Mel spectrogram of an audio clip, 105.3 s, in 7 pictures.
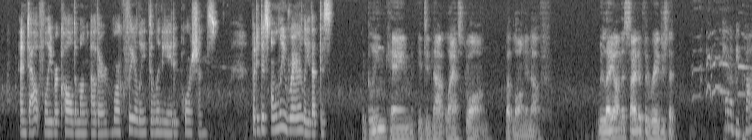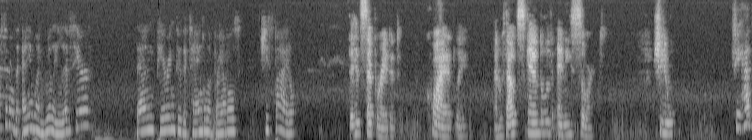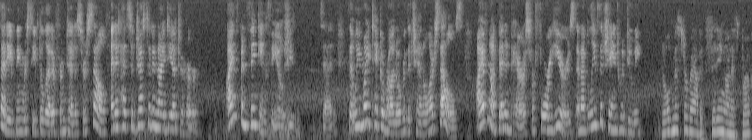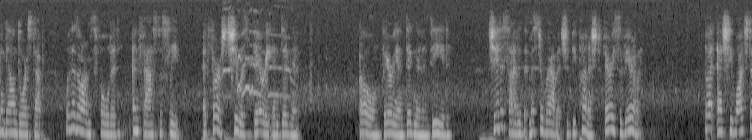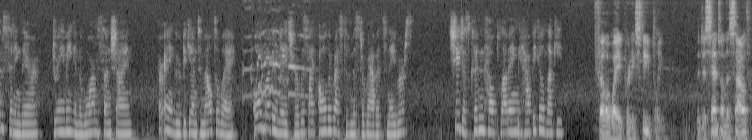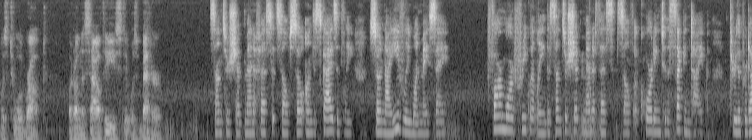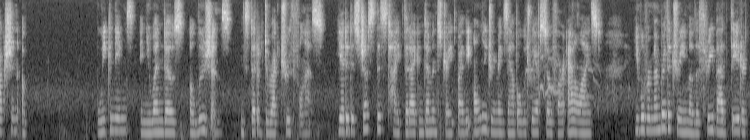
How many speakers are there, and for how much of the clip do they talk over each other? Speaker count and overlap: five, no overlap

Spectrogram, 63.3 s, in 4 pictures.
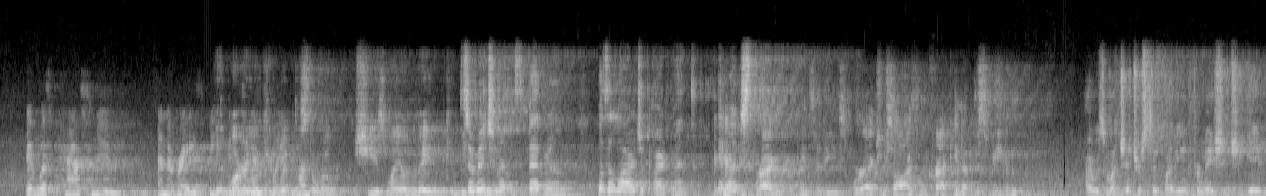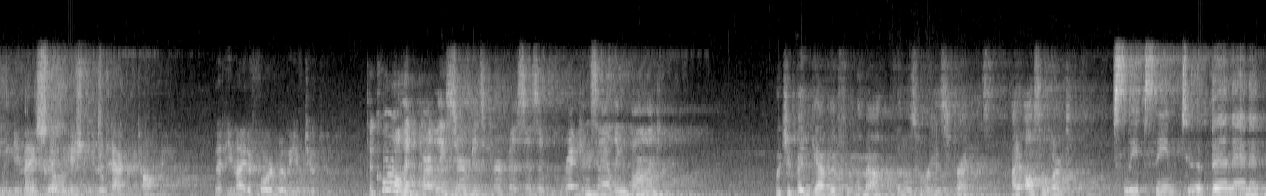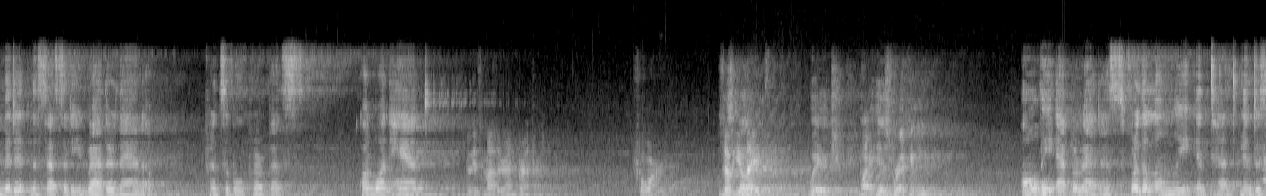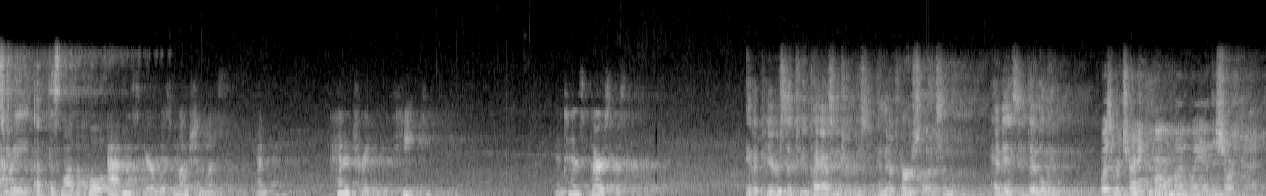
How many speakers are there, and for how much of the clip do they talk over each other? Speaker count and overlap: eight, about 9%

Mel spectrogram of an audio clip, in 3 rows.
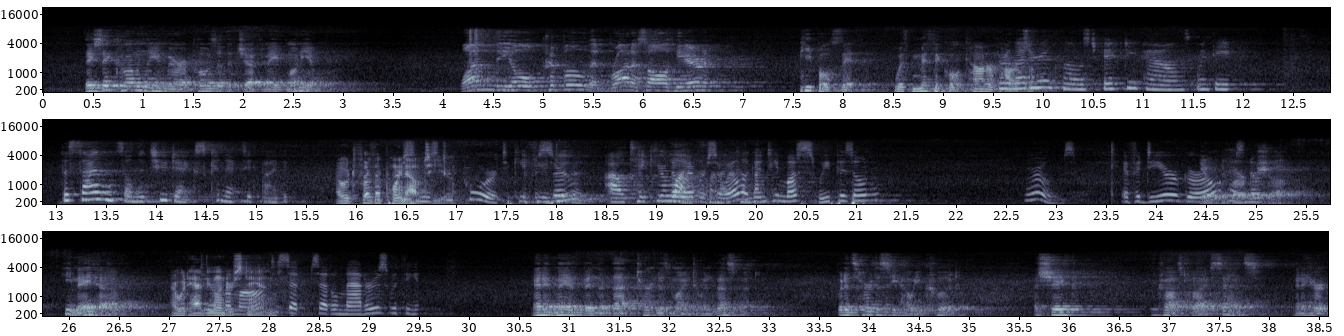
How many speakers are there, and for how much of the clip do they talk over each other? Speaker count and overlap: eight, about 13%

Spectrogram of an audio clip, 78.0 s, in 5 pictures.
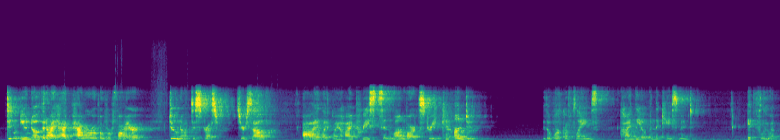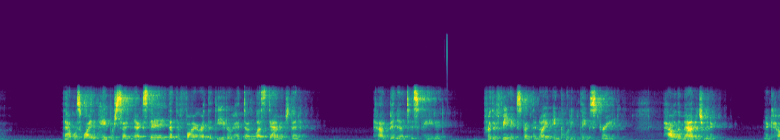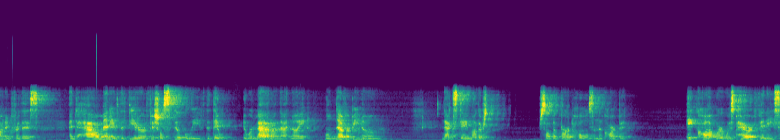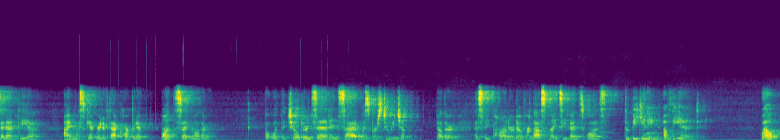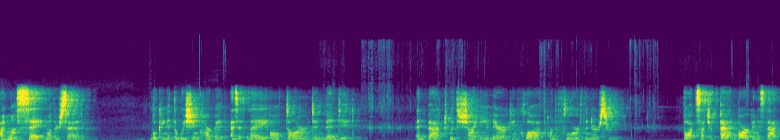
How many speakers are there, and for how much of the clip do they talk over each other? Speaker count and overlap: one, no overlap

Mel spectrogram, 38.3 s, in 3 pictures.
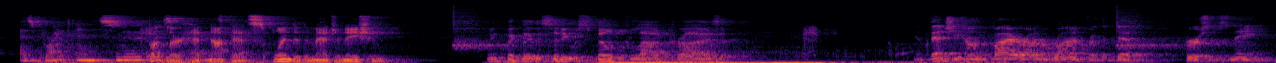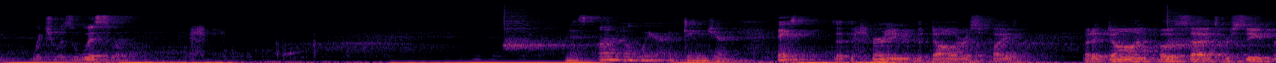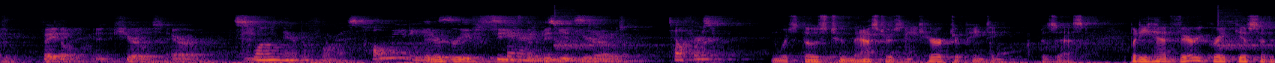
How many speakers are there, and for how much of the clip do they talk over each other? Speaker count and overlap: five, about 22%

